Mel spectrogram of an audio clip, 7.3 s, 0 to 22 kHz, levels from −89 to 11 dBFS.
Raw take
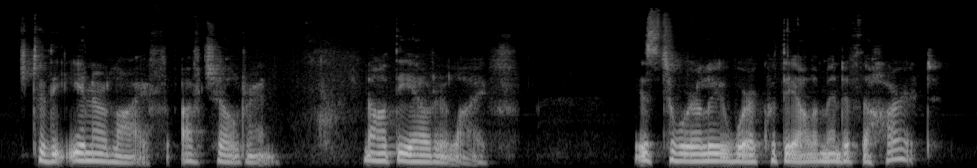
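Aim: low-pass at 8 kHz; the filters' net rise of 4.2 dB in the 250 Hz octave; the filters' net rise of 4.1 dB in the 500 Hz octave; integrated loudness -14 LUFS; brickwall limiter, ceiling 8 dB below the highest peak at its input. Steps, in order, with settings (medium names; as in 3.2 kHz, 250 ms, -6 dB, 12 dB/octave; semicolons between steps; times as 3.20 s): low-pass 8 kHz; peaking EQ 250 Hz +5 dB; peaking EQ 500 Hz +3.5 dB; trim +9.5 dB; peak limiter -2 dBFS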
